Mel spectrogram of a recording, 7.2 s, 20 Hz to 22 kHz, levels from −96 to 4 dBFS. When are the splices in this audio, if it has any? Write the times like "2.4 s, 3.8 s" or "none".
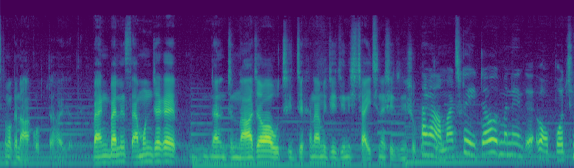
1.1 s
